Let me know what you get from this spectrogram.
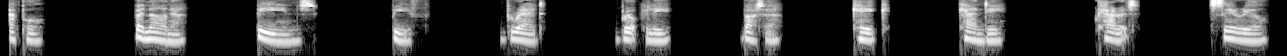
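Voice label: British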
